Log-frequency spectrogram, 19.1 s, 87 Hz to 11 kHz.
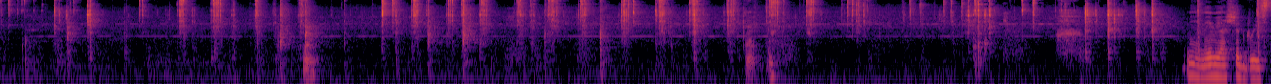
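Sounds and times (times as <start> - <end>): metal clicks and clinks: 5.7 - 18.2.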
